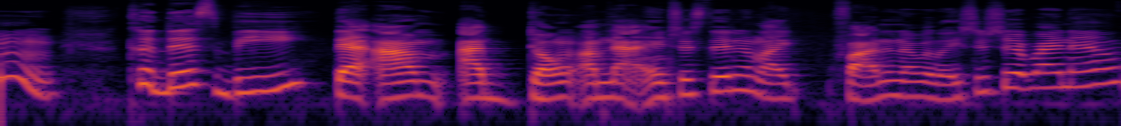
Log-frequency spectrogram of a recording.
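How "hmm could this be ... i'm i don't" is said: usual speaking voice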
